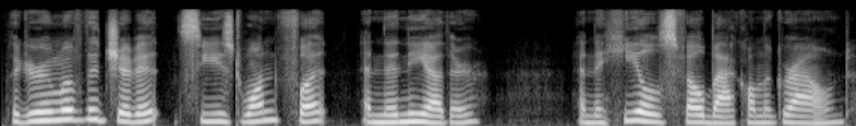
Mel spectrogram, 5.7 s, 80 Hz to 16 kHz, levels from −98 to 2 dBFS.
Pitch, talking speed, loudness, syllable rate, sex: 220 Hz, 210 wpm, -17 LUFS, 5.1 syllables/s, female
